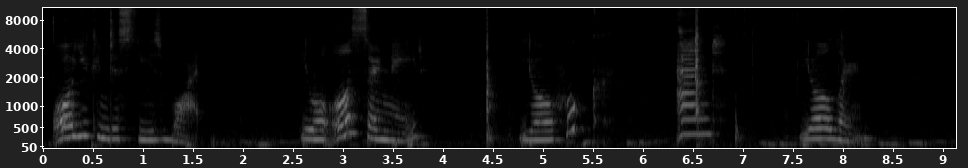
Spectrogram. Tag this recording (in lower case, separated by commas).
speech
